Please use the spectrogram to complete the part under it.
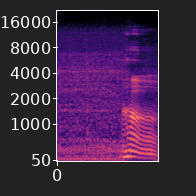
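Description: The Honda X-ADV 750 scooter's engine idles with a low, even hum, close by, before a voice begins speaking over it near the end.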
